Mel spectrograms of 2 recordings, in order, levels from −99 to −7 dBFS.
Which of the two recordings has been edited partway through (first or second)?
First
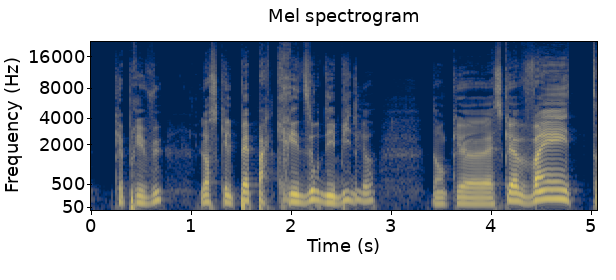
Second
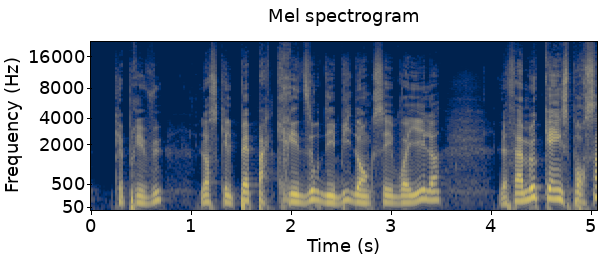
first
